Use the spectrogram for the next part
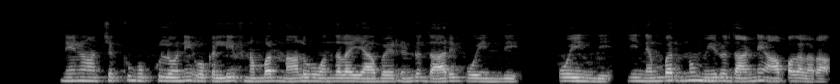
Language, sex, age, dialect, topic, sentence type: Telugu, male, 18-24, Southern, banking, question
